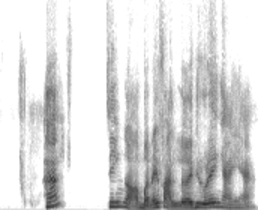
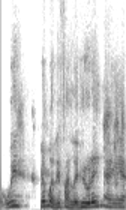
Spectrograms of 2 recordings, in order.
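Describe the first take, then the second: First: High, eager gasp of delight; thrilled like a child handed a new toy; excited like a kid. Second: High, squealing delight on อุ๊ย; mock childlike excitement. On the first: Retold or imitated. Ton hears the day of his death, answers like an excited kid. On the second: Host redoes Ton's line as a giddy excited kid. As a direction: ham up the kid-with-a-toy thrill. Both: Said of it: "ทำเสียงแบบตื่นเต้นเหมือนเด็กได้ของเล่นนะ".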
